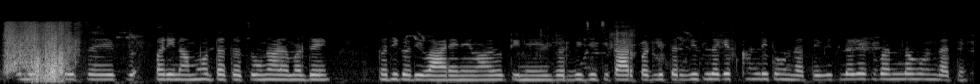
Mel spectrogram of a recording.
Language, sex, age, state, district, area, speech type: Marathi, female, 18-30, Maharashtra, Ahmednagar, urban, spontaneous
